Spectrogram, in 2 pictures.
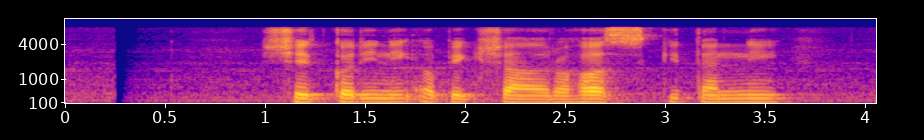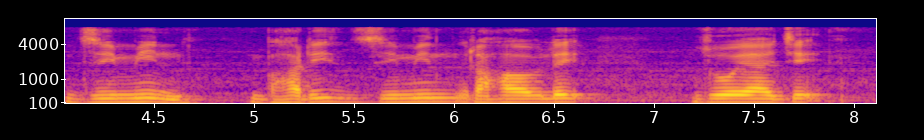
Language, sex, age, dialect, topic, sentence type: Marathi, male, 25-30, Northern Konkan, agriculture, statement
